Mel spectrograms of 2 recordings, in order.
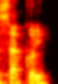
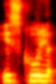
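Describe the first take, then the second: First: An extra vowel separates the s and k. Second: The s and k are said together. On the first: The speaker calls it wrong. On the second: The speaker calls it right.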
